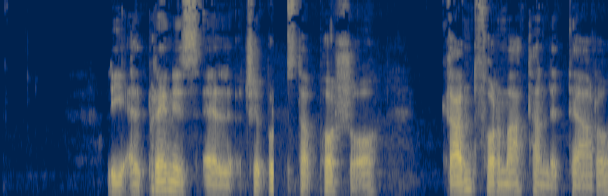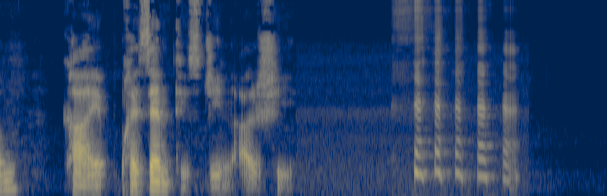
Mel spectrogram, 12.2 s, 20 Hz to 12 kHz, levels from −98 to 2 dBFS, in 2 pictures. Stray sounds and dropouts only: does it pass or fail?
fail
